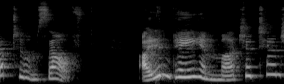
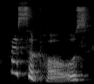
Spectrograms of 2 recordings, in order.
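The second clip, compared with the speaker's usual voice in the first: ordinary delivery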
